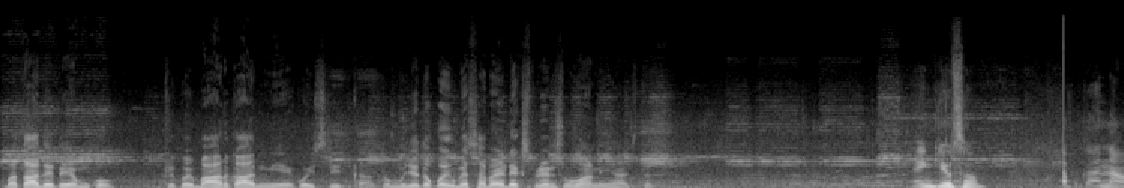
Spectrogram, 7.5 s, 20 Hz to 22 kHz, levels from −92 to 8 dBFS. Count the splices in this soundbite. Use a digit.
0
